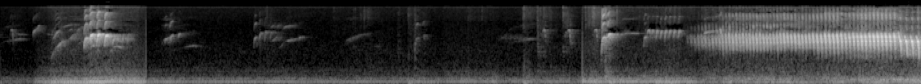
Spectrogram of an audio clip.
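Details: Canary song, played as a lure to coax silent young canaries into singing. A few faint high chirps come first, then a loud, buzzy, high rolling trill builds up and continues to the end over a low background hum.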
